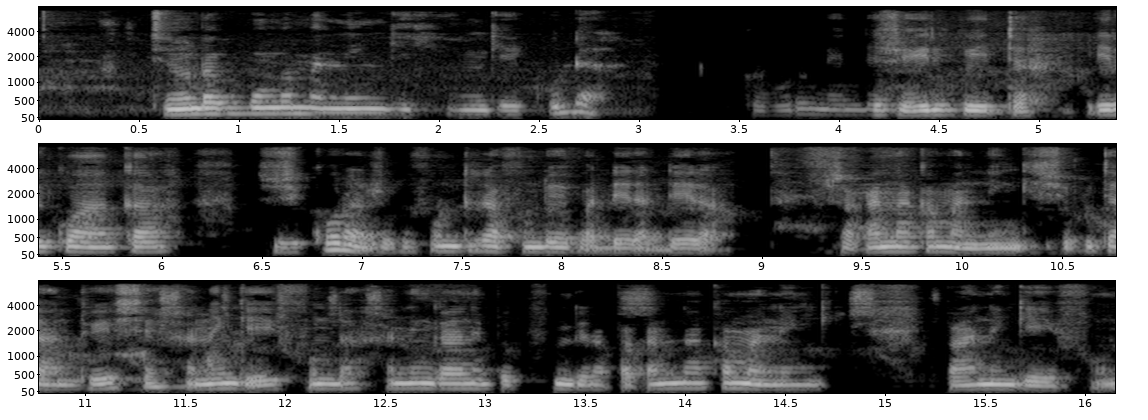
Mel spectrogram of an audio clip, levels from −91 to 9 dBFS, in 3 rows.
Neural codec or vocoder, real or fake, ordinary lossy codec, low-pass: none; real; MP3, 48 kbps; 7.2 kHz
